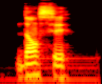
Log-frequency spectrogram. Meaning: past participle of danser
- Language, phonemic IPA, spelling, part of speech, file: French, /dɑ̃.se/, dansé, verb, LL-Q150 (fra)-dansé.wav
